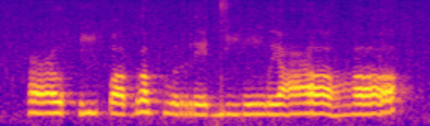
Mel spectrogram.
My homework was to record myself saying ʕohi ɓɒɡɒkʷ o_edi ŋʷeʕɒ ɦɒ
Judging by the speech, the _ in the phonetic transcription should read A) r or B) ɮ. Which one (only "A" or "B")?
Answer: A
